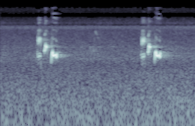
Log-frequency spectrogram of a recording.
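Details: Sooty-headed bulbul singing steadily, with no borrowed phrases, played as a lure to get reluctant bulbuls singing: two short bright phrases of three descending notes, over a second apart.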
